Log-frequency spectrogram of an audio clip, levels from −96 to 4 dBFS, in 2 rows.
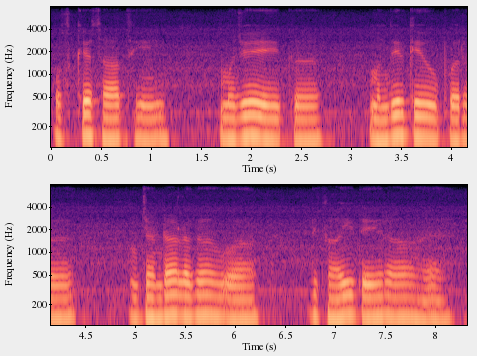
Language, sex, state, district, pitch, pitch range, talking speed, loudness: Hindi, male, Chandigarh, Chandigarh, 130 Hz, 125-135 Hz, 110 wpm, -15 LUFS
